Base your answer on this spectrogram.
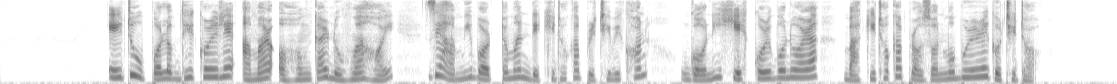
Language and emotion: Assamese, fearful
